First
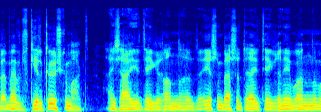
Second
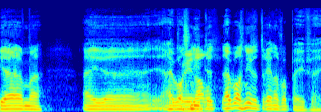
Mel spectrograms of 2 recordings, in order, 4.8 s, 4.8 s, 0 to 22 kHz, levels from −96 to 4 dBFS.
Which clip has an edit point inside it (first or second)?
first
